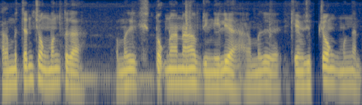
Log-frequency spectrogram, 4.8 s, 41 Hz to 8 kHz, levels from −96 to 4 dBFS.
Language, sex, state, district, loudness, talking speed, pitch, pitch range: Wancho, male, Arunachal Pradesh, Longding, -19 LUFS, 175 wpm, 120 Hz, 110-130 Hz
